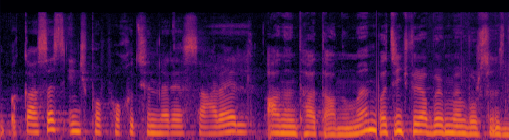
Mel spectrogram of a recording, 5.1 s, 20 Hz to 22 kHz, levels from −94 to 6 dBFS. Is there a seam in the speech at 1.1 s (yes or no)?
no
